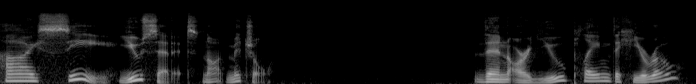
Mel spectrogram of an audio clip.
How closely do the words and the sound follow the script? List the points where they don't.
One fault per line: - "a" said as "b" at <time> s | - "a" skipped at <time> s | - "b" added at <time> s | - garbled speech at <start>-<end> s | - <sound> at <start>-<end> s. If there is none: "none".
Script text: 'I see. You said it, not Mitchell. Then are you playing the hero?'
none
